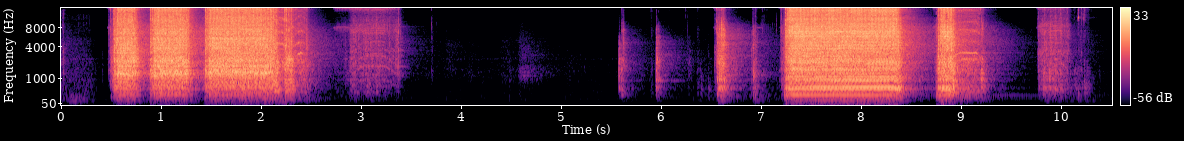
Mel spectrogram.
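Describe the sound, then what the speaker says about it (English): A 17mm socket tool loosening bolts on a 2025 Subaru Ascent during a trailer hitch install, loud whirring bursts of a powered driver in several separate runs with short clicks between, close and free of talk. "I'm going to take my 17mm socket and remove all 4 of these bolts."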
